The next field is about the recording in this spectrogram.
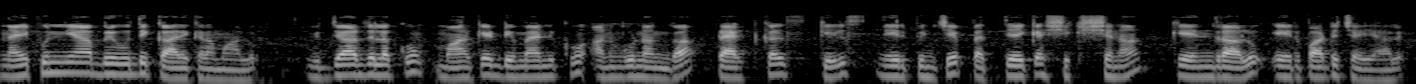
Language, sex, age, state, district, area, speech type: Telugu, male, 18-30, Telangana, Ranga Reddy, urban, spontaneous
